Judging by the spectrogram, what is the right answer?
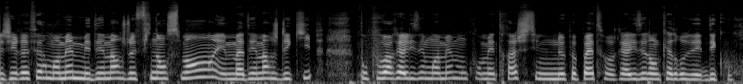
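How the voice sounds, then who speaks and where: Speaking at a fairly quick pace, a woman holds a high pitch with fairly even intonation. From northern France, Nord (Roncq near Lille). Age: 20s. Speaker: film student and director. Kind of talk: interview.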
